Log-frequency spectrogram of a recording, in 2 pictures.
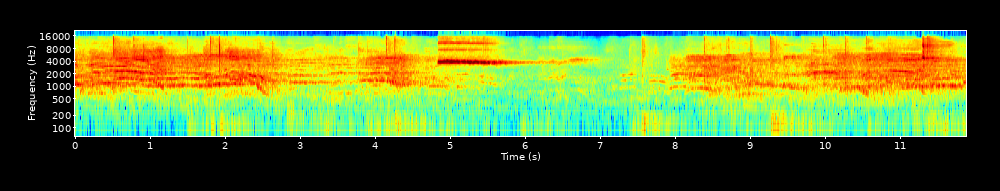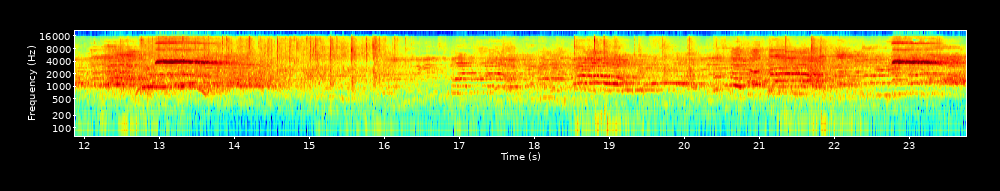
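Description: A volleyball is struck with dull thumps.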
